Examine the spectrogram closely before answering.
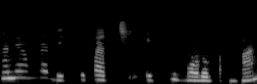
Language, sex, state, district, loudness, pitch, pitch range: Bengali, female, West Bengal, Jalpaiguri, -33 LUFS, 210 Hz, 180-285 Hz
